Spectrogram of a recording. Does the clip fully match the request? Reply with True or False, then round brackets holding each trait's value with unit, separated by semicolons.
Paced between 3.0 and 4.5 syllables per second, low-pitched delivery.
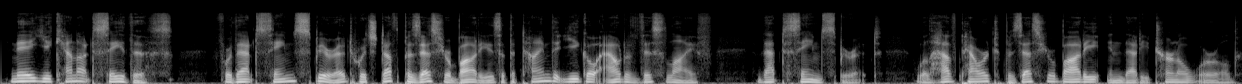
True (4.4 syllables/s; 110 Hz)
